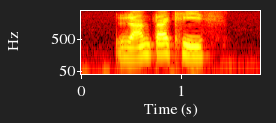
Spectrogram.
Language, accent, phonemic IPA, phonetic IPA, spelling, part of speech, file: Armenian, Eastern Armenian, /ʒɑntɑˈkʰis/, [ʒɑntɑkʰís], ժանտաքիս, noun, Hy-ժանտաքիս.ogg
- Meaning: polecat, European polecat, Mustela putorius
